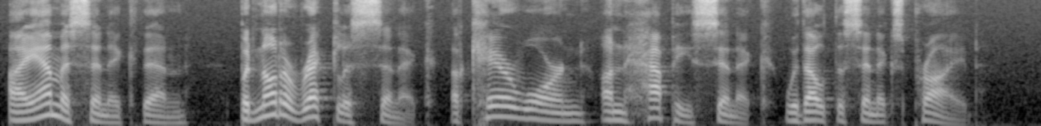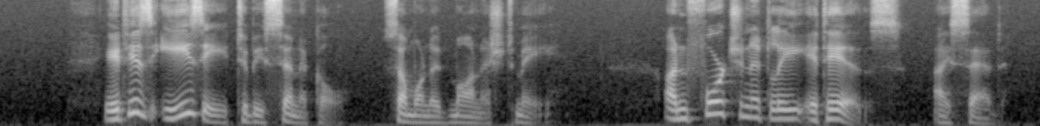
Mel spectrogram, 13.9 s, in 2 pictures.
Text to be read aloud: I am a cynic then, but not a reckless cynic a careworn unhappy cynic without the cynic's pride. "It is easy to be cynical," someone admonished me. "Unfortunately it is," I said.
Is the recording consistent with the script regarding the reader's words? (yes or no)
yes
